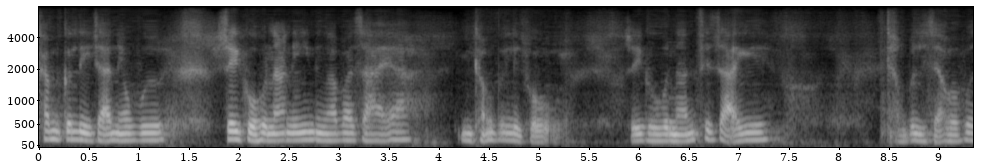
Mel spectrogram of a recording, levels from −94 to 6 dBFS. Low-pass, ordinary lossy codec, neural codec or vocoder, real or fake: none; none; codec, 16 kHz, 0.7 kbps, FocalCodec; fake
